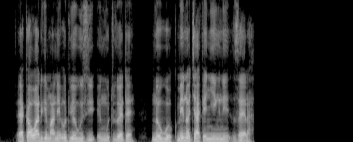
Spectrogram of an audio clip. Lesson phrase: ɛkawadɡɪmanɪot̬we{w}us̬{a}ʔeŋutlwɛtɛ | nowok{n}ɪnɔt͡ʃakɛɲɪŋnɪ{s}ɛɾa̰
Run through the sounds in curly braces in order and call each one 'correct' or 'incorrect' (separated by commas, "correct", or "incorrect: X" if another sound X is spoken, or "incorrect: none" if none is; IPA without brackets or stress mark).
correct, incorrect: i, incorrect: m, incorrect: z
